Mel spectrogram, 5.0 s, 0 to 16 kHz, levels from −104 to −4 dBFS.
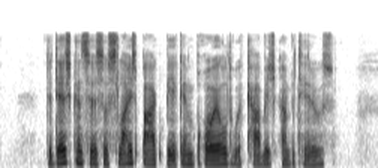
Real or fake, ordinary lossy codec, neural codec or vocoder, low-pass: real; none; none; 7.2 kHz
